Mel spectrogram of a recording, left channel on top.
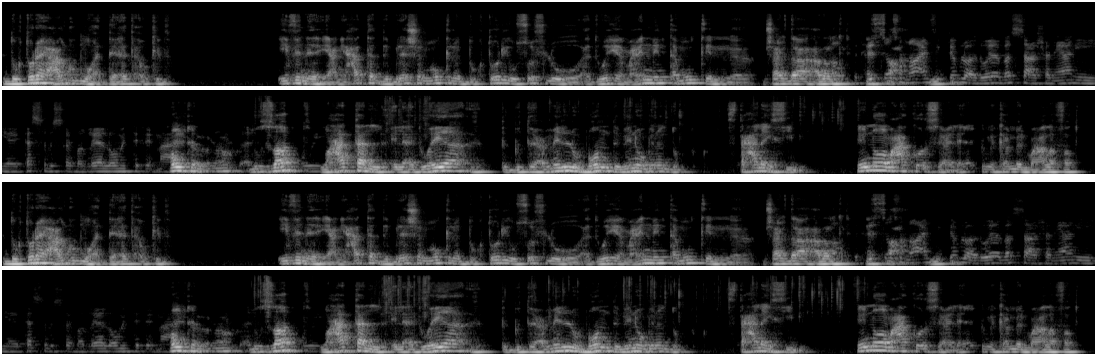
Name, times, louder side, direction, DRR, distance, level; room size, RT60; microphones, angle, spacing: voice 1, 0.0-1.7 2.8-9.0 9.3-9.4 12.6-17.8 18.3-19.0 19.5-21.7, left 1 dB, 5° left, 0.4 m, -27 dB
voice 2, 8.2-14.3 20.3-20.6, left 3 dB, 65° left, 0.7 m, -44 dB
sound 1, 13.4-13.7 14.0-14.1 14.6-15.4 16.0-16.1 16.2-16.8 17.1-19.6, right 7 dB, 80° right, 1.2 m, -46 dB
3.1 x 2.4 x 2.8 m
head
